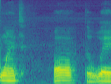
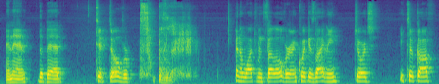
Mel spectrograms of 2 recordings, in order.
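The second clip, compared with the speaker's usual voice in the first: higher, building excitement as the chase goes; excited storytelling; 10 semitones higher, 4 dB louder than usual. A narrator's reading. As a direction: tell the escape breathlessly, pitched way up. Excited suspense in the escape.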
